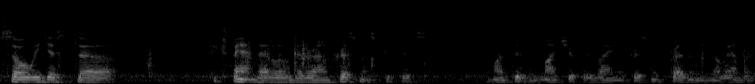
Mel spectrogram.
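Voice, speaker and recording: Against audible room echo, a man with a fairly low voice talks at a fairly quick pace in a monotone, flat intonation, with big swings in loudness and long, frequent pauses. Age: 80s+. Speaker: music retail founder. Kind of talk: radio interview. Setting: radio studio.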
